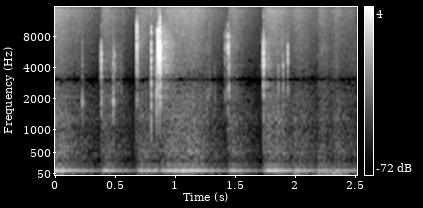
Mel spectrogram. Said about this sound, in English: This is um D and D ASMR. I'm um I'm gonna be rolling some dice.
